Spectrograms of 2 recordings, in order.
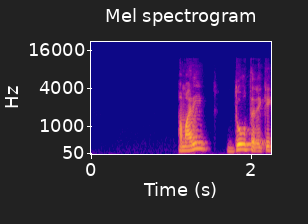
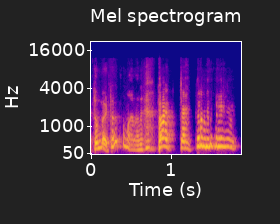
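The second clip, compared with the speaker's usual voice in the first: high, loud turn back to scolding; acted burst of temper; angry parent; 8 semitones higher, 3 dB louder, slower than usual. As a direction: round on the child. Turns back to scolding the child.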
